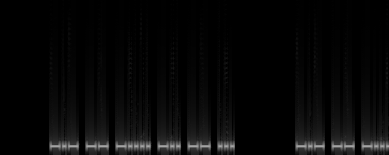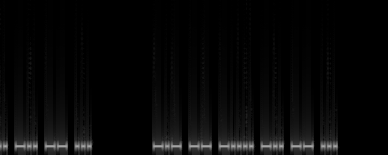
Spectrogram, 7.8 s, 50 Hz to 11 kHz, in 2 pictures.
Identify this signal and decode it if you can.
Morse code, heard as a keyed tone, about 37 wpm, 700 Hz. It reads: KM6DMS KM6DMS KM6DMS
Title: USA Call Signs - 6 Characters - Repeated 3x - 40wpm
